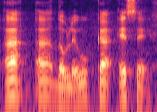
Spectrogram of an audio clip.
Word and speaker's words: AUX: Esta semana yo les voy a recomendar el nuevo disco de AUX, pronunciado como A-A-W-K-S, Heavy on the Cosmic.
